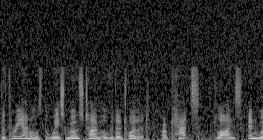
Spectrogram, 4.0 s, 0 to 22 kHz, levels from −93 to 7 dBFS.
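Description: Overdone noise removal runs throughout: aggressive noise reduction switches off frequency bands near its noise estimate, leaving twinkling specks in near-silence.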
